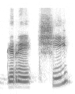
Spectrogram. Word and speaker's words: greci: So these do not take the pronunciation of the K or the G, they actually take the Ch with the soft I sound.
